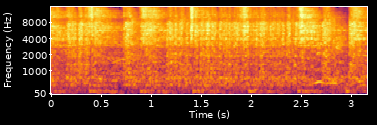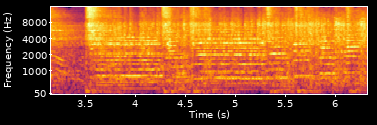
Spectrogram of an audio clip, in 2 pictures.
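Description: Marching band playing: drums and percussion drive the first half, then about three and a half seconds in the brass and saxophones come in on held chords over the drumming.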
